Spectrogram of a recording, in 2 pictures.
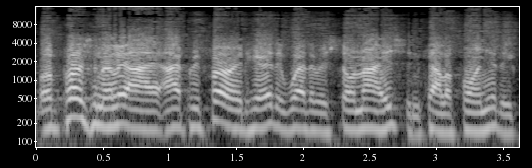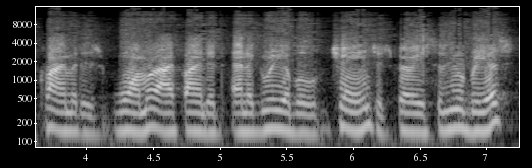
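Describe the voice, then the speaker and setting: Man playing effusive straight man, higher-pitched, old radio. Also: steady tone, quick pace, few pauses, natural voice. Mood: chatty, coaxing. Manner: flowery, effusive vocabulary, stammering repeats. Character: eager, wordy straight man of a comedy duo. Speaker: comedian in a double act. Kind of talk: 1930s radio comedy patter. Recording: dull 1930s radio broadcast recording.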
